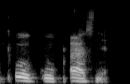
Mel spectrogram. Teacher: El labio superior e inferior se unen cerrando el paso del aire, se cierra el paso del aire y, Explosión. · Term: la simple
